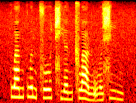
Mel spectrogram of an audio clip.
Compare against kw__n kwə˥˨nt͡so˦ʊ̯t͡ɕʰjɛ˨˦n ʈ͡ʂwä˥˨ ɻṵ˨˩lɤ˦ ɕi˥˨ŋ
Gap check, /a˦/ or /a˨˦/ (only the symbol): a˦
